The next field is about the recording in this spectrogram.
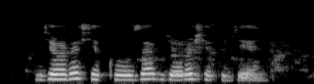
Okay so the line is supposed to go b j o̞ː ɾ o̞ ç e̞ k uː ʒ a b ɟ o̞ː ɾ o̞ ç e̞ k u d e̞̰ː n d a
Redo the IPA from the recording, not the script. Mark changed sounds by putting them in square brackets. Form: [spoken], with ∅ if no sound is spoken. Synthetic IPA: b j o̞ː ɾ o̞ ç e̞ k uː [z] a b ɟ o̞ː ɾ o̞ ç e̞ k u [ɟ] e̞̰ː n d a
